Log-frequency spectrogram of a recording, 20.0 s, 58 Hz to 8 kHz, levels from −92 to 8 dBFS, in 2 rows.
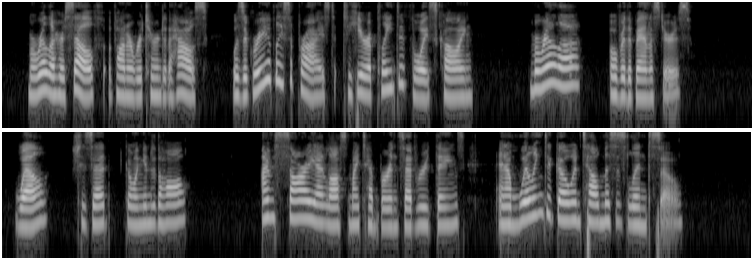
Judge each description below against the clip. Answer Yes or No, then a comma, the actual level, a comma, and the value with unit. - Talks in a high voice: Yes, high, 220 Hz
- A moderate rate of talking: Yes, average, 145 wpm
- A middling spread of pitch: Yes, average, 3.7 semitones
